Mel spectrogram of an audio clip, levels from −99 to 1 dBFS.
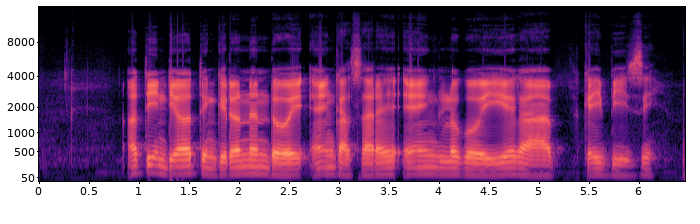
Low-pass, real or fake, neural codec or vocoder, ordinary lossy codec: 14.4 kHz; real; none; none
